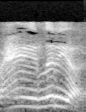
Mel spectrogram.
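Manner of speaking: put-on excitement. Parent imitates telling daughter Lydia to do her homework, mock-excited voice. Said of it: "like do it in an excited way".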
